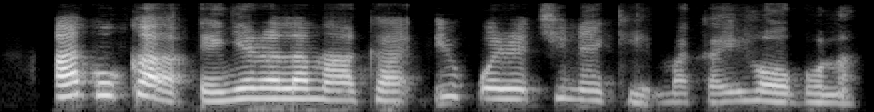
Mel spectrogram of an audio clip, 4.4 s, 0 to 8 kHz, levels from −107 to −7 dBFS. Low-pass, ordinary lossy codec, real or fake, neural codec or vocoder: 7.2 kHz; none; fake; codec, 44.1 kHz, 2.6 kbps, DAC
